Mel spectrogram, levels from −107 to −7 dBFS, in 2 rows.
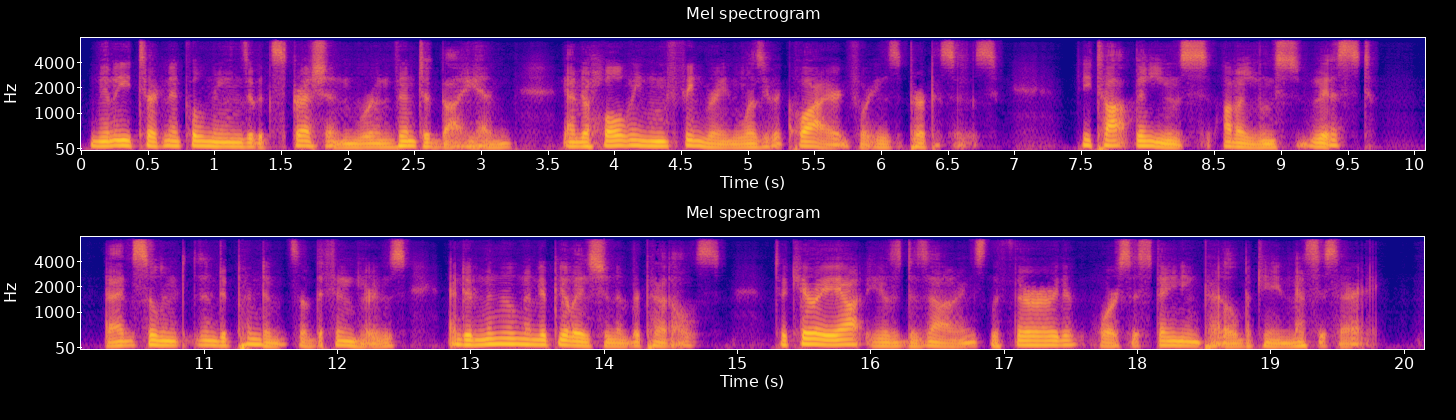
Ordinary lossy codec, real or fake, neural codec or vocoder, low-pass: AAC, 48 kbps; fake; codec, 16 kHz, 0.5 kbps, FreqCodec, larger model; 7.2 kHz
